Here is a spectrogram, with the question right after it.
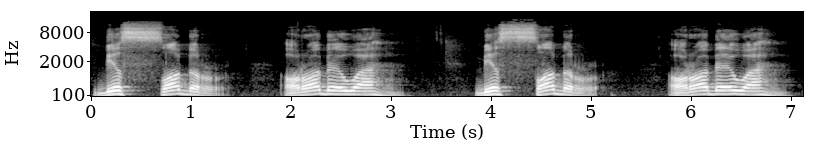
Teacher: ينحبس الصوت خلف الشفتين ثم ينطلق ويهتز الوتران الصوتيان عند نطق الباء المقلقله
